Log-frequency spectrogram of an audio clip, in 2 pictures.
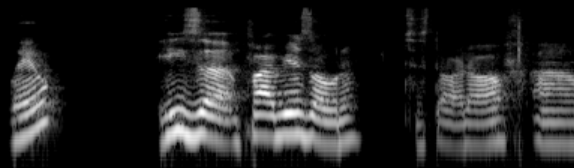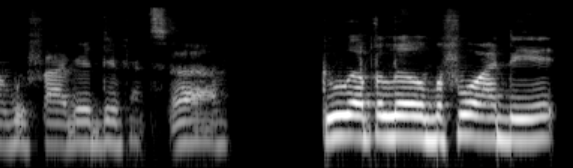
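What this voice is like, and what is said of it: Urban Oklahoma City accent. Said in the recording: “we got the city hood accent”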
